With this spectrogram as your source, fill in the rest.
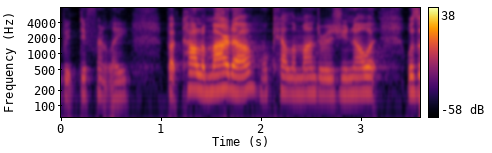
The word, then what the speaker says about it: Kalamunda: Say it with an Aussie accent. Kalamunda, that's right. So who's been to Kalamunda? There it is. So Kalamardha, which is how it's pronounced originally, obviously turned into Kalamunda.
